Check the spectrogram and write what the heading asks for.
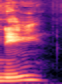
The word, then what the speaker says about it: ni: He is she or her, and ni, N-I, same pronunciation again, is us or we, or that can be a negative particle if the sentence is negative.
